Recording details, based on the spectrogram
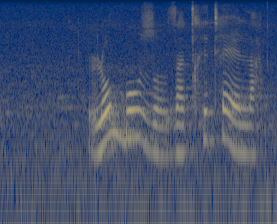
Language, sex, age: Xhosa, female, 23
